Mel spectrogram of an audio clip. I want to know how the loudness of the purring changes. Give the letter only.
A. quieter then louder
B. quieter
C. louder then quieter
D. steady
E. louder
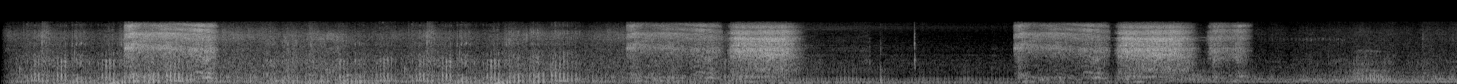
A.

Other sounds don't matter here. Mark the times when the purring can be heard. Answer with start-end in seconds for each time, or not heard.
0.0-14.5.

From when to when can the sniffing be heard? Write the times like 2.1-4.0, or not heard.
1.2-2.2, 6.2-8.1, 10.1-12.6.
